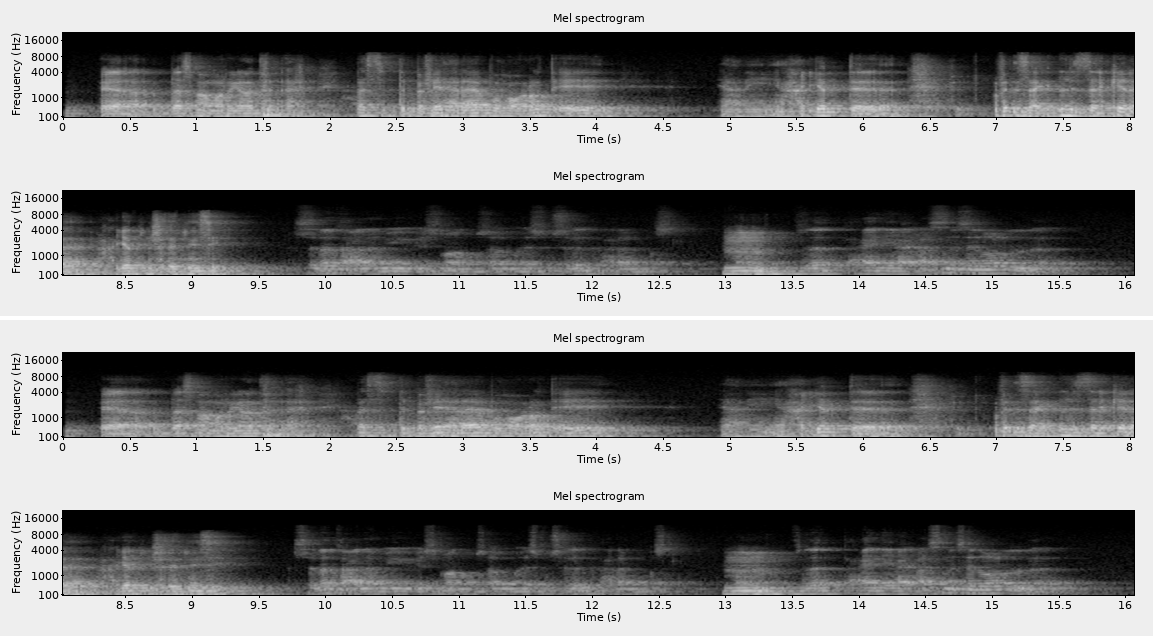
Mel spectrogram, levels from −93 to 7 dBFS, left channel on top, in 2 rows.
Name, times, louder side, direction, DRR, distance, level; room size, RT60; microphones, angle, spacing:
voice 1, 0.3-4.1 4.9-9.2 13.0-13.3, left 2 dB, 55° left, 4 dB, 0.8 m, -19 dB
voice 2, 2.1-2.6 9.8-12.5 13.0-13.2 13.6-15.5, equal, 35° right, -3 dB, 3.2 m, -32 dB
9.7 x 9.7 x 2.3 m, 1.1 s
head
